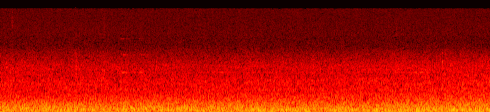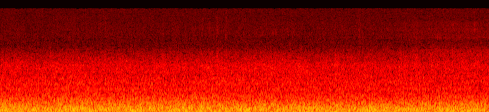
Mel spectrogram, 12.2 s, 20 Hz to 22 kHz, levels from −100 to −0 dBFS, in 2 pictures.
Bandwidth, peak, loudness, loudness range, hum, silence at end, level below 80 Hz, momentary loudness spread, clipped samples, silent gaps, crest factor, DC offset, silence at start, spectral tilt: 16 kHz; -26 dBFS; -41 LUFS; 2 LU; none; 0 s; -46 dBFS; 2 LU; under 0.1%; none; 12 dB; under 0.1%; 0 s; -7.5 dB/octave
